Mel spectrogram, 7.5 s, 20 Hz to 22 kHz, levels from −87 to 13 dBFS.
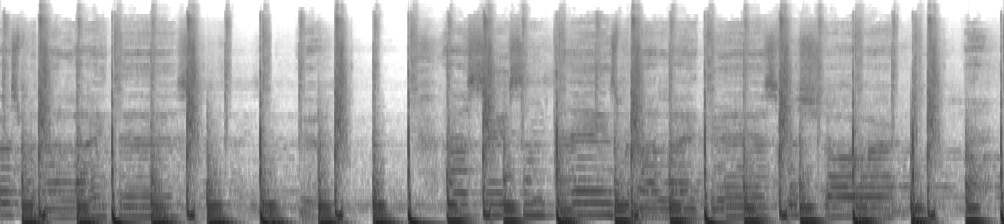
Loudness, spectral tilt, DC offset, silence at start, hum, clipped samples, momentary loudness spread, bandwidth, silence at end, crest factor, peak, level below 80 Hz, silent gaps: -12 LUFS; -6 dB/octave; under 0.1%; 0 s; none; 0.1%; 2 LU; 19.5 kHz; 0 s; 10 dB; 0 dBFS; -14 dBFS; none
